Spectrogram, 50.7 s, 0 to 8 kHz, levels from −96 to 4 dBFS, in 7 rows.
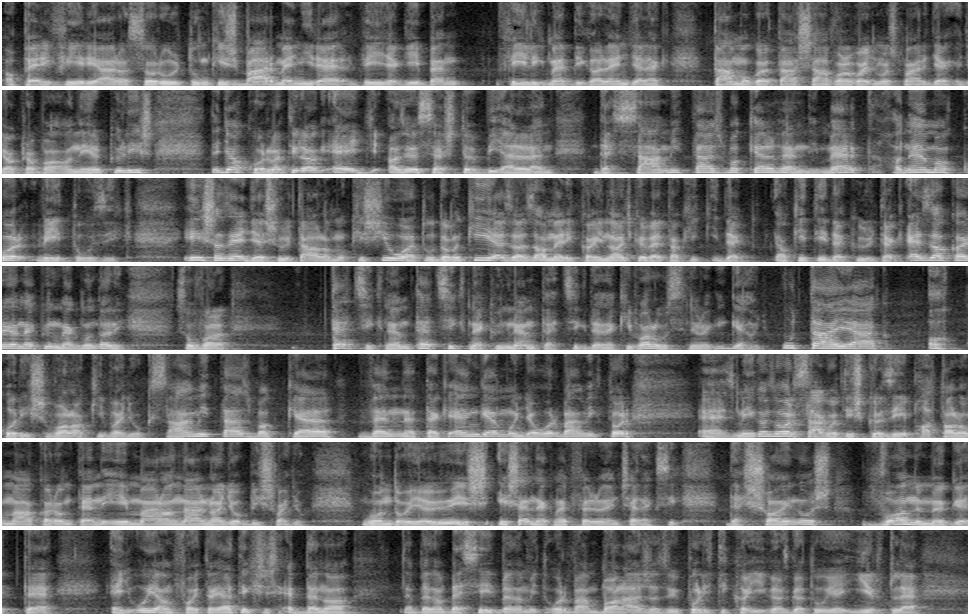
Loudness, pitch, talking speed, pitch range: -18 LUFS, 135 Hz, 145 wpm, 120-160 Hz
